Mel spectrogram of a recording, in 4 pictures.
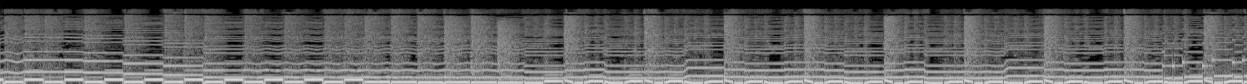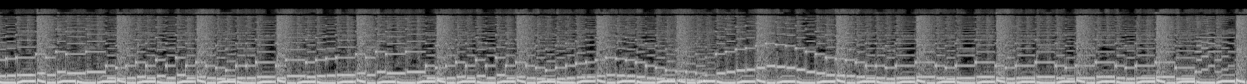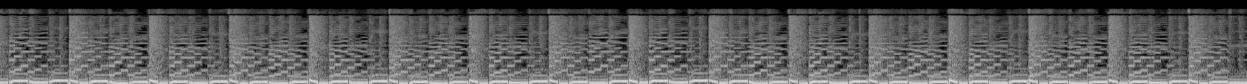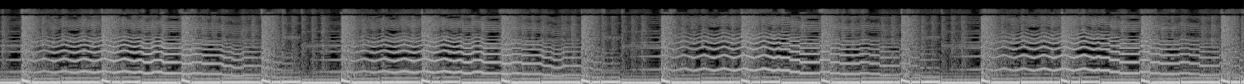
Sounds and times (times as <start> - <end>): Video game music: 0.0 - 49.8.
